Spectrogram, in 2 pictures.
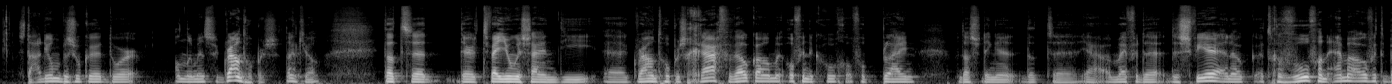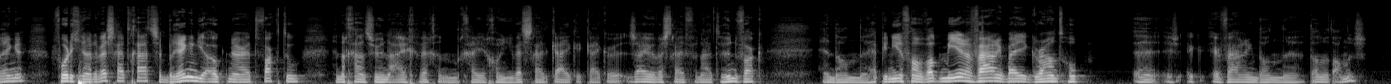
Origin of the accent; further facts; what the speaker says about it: Netherlands; also born or lived in Ireland; als Nederlander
